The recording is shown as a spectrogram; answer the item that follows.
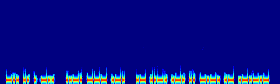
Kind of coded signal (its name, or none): Morse code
